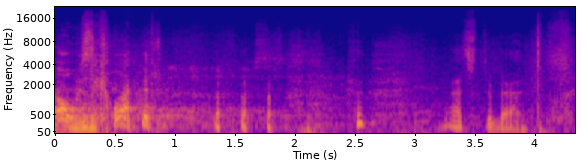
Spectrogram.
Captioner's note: laughter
